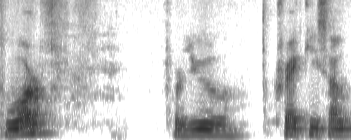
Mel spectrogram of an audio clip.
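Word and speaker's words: WRF: logo first most important this is how you pronounce wharf for you track is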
